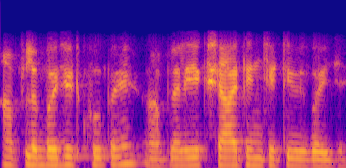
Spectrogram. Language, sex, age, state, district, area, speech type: Marathi, male, 18-30, Maharashtra, Jalna, urban, conversation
